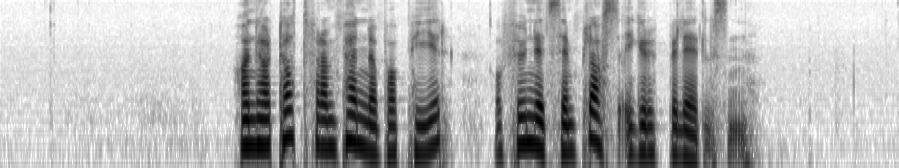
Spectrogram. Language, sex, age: Norwegian, female, 52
